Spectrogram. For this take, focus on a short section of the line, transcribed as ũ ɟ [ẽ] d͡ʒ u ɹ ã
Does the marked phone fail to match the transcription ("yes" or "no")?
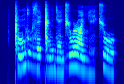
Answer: no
